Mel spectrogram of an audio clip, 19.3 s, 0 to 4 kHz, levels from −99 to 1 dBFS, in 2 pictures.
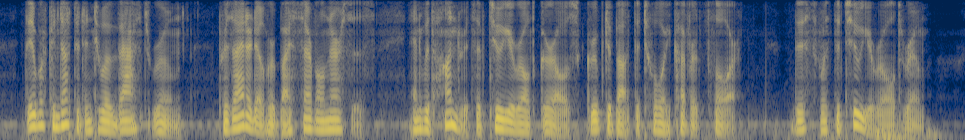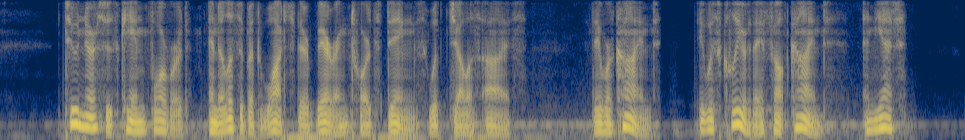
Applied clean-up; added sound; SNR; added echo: none; none; none; none.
